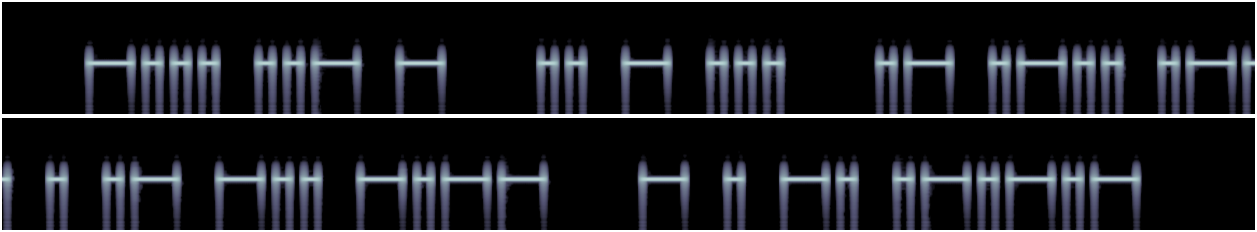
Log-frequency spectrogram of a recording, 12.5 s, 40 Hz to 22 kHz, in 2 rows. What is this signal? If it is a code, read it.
Morse code, heard as a keyed tone, about 17 wpm, 700 Hz. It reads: BUT ITS ALREADY TEN.
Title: Sentences from Top 700 Words 17wpm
